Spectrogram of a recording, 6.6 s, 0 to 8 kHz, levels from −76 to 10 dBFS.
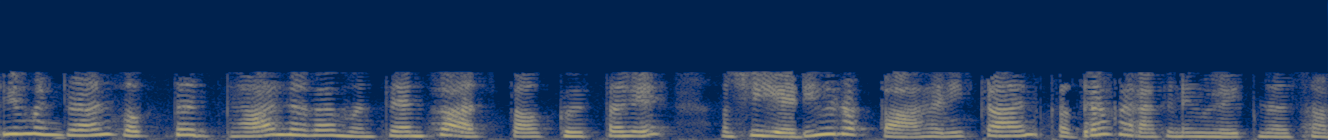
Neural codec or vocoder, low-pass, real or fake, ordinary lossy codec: codec, 16 kHz, 1 kbps, FreqCodec, larger model; 7.2 kHz; fake; AAC, 16 kbps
